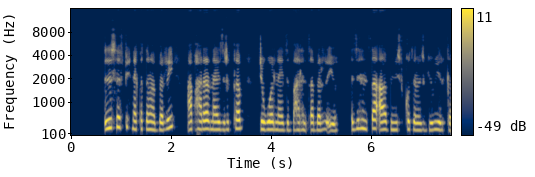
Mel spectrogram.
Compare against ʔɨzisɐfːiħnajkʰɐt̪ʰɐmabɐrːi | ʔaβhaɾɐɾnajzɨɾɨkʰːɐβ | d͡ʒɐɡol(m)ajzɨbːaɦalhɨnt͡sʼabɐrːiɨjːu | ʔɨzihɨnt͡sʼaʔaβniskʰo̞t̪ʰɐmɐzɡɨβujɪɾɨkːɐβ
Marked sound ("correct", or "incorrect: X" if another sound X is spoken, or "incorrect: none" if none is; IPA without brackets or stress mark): incorrect: n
